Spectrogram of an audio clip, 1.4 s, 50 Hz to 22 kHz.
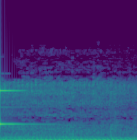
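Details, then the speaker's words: Samsung 11 kg washing machine that powered on but would not start, after rejoining a broken circuit wire: quick high chime, then a softly pulsing motor hum as the drum turns both ways; normal wash start and agitation. "นั่นแน่หมุนขวาหมุนซ้ายเห็นบ่ครับหมน2ทางได้แล้วนะครับผมอ่าอันนี้คือชั่งผ้าปกตินะครับ"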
